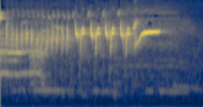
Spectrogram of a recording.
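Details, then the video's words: Goldfinch hybrid song: a quick run of bright, twittering notes turning into fluid, slurred phrases and ending on a sustained high whistle. "cante de hibrid de sticlet - Mixto de Jilguero - الهجين الحسون"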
